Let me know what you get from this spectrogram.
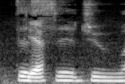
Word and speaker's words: Decidueye: I think it's because I have to think how to say Decidueye by saying it properly. Because I'm like, Decidueye. Yeah. Four syllables, man. It gets kind of, that gets a little hard.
